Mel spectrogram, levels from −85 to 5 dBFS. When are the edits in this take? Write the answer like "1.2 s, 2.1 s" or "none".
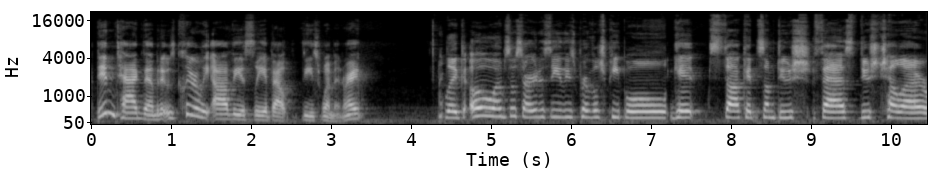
4.4 s, 7.2 s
